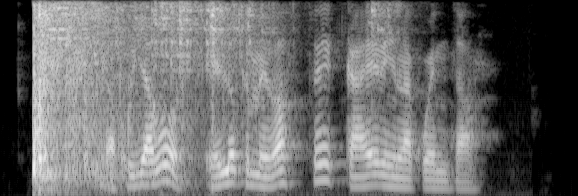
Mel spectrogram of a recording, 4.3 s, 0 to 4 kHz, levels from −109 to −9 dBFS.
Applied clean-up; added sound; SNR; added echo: none; Shatter; -2 dB; none.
